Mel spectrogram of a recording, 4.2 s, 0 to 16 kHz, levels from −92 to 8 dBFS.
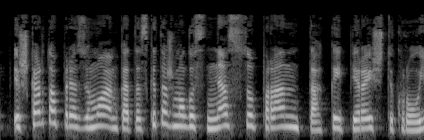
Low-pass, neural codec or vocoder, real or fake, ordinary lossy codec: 14.4 kHz; none; real; MP3, 48 kbps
